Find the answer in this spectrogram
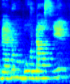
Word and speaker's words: Nelumbonaceae: You might have difficulties in pronouncing their name, but yeah, Nymphaceae for water lily and Nelumbonaceae for lotus.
